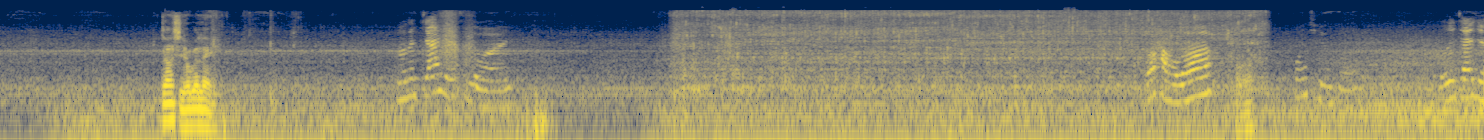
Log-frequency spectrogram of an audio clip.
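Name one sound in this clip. Water splashes and sloshes in a basin.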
